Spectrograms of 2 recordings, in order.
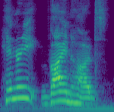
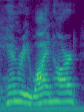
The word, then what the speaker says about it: Henry Weinhard: Because Henry Weinhard is a German American, and so with German, you pronounce the W's as V's.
